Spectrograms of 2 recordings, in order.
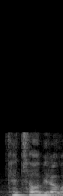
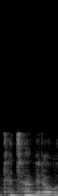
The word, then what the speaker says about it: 케첩: 그래서 케첩처럼 어로 발음해야 되는데 찹이라고 발음한다는 거죠.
